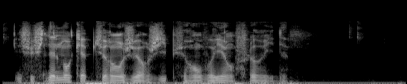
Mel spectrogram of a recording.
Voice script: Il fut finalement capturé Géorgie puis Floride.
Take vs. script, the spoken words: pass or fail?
fail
